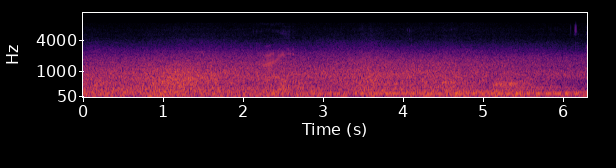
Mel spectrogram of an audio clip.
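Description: Steady outdoor rumble and hiss, with a low hum that comes in about halfway through.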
